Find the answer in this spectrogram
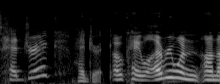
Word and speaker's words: Hedrick: um I can't say his name it's like Hedrick I think it's Hedrick it's Hedrick okay oh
